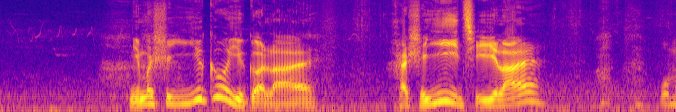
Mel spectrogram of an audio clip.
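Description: A man speaks sternly and loudly.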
